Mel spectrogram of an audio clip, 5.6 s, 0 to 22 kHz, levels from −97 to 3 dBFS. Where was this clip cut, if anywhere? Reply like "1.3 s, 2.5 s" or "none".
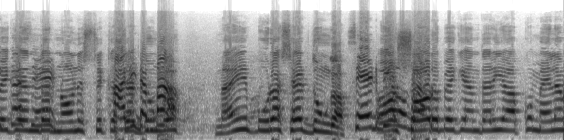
none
